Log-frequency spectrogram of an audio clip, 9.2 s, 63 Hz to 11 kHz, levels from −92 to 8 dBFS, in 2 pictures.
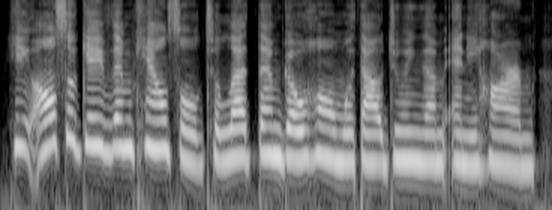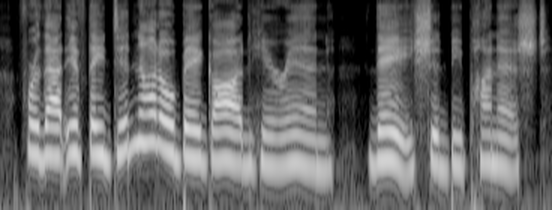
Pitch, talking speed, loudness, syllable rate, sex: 225 Hz, 185 wpm, -16 LUFS, 4.3 syllables/s, female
